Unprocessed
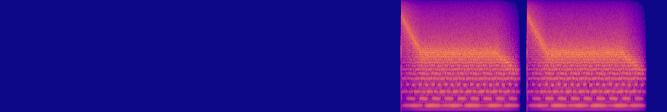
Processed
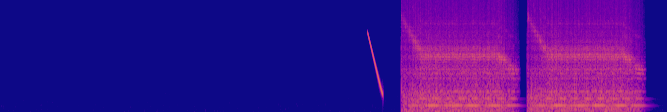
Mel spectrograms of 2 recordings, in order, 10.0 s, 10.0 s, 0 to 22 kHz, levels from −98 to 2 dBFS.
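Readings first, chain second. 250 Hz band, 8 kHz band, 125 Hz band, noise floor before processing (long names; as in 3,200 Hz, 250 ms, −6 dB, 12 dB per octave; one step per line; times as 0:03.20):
−2.0 dB, −19.0 dB, can't be measured, −84 dBFS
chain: running median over 41 samples
mains-hum notches 60/120/180/240/300/360/420/480 Hz
sound drawn into the spectrogram fall, 0:05.50–0:05.74, 600–7,100 Hz −39 dBFS
level +1 dB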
